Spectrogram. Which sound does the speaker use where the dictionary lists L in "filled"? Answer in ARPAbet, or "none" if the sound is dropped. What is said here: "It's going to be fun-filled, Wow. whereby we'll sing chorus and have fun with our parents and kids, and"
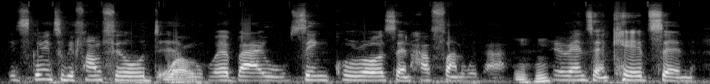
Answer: L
